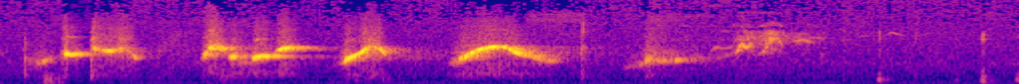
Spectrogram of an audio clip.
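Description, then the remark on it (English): A person whistles a series of warbling calls imitating birds while laughing: short sliding phrases with rising and falling pitch, fairly loud, with brief pauses between them. “It's really hard to whistle when you're laughing as well.”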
